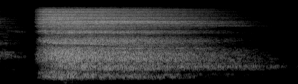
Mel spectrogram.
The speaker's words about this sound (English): So if listeners are doing this now, place a hand on your belly and a hand on your ribs and literally breathe out through your mouth. So you sound like the sea, like the waves going out.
